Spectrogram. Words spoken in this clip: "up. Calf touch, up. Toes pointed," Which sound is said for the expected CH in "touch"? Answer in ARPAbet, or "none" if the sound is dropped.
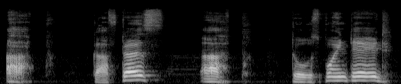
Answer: S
